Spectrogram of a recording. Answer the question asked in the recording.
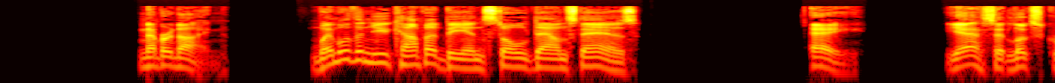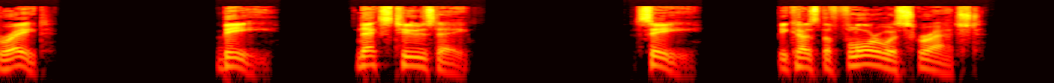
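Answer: B: Next Tuesday.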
